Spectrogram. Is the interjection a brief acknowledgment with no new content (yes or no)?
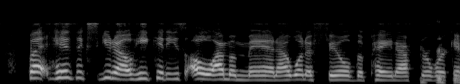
yes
